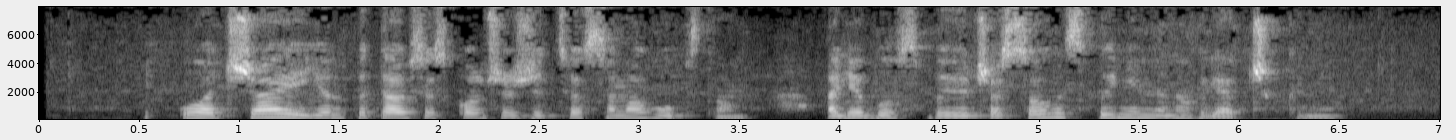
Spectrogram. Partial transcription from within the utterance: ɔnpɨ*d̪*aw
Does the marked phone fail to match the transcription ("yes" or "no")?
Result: yes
